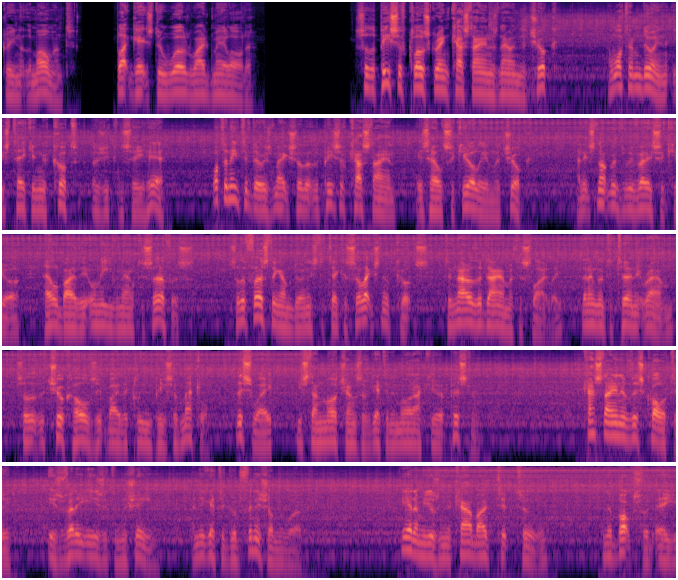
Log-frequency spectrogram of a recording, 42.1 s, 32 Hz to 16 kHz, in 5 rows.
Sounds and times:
Speech: 0.0 - 3.2, 4.4 - 6.9, 7.6 - 10.5, 11.1 - 15.0, 15.6 - 31.3, 32.5 - 37.6, 38.7 - 40.6, 41.2 - 42.1
Power tool: 6.1 - 42.1.

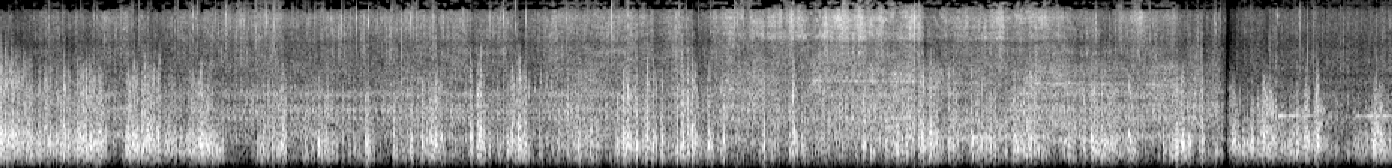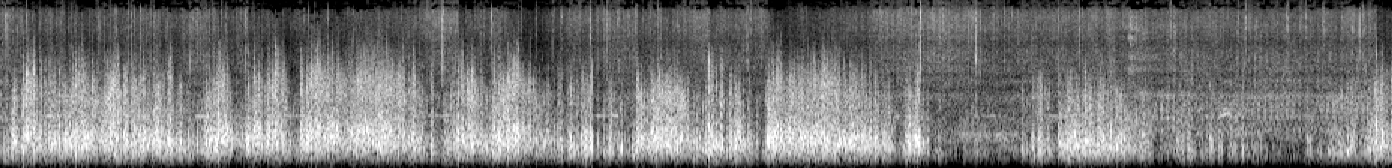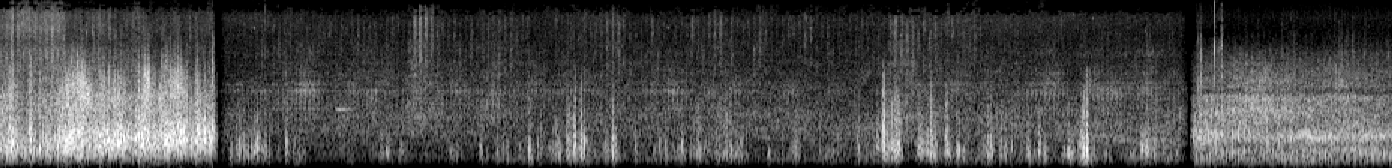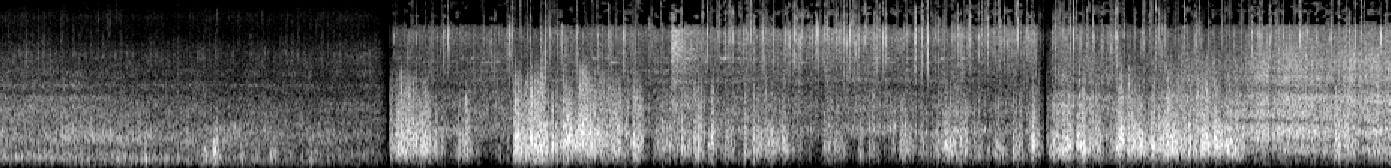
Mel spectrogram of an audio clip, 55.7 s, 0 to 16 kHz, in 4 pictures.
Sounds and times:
Wind noise (microphone): 0.0 - 40.1, 43.1 - 55.6
Fire: 0.0 - 55.6.

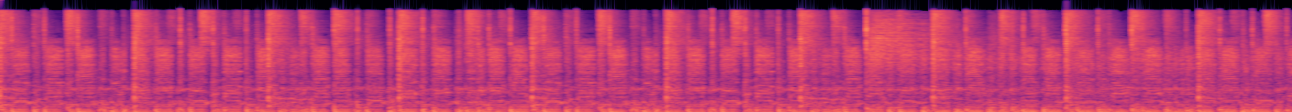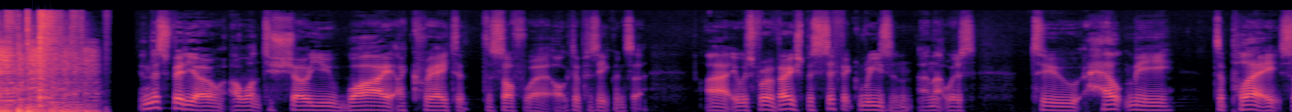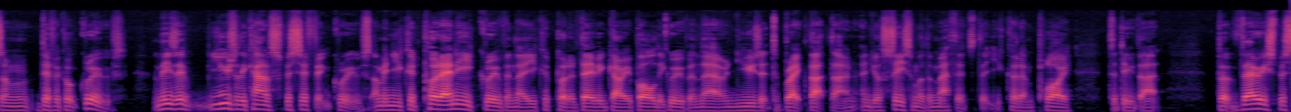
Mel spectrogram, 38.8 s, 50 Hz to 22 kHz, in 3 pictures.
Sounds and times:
Speech: 14.3 - 19.4, 20.0 - 38.7.

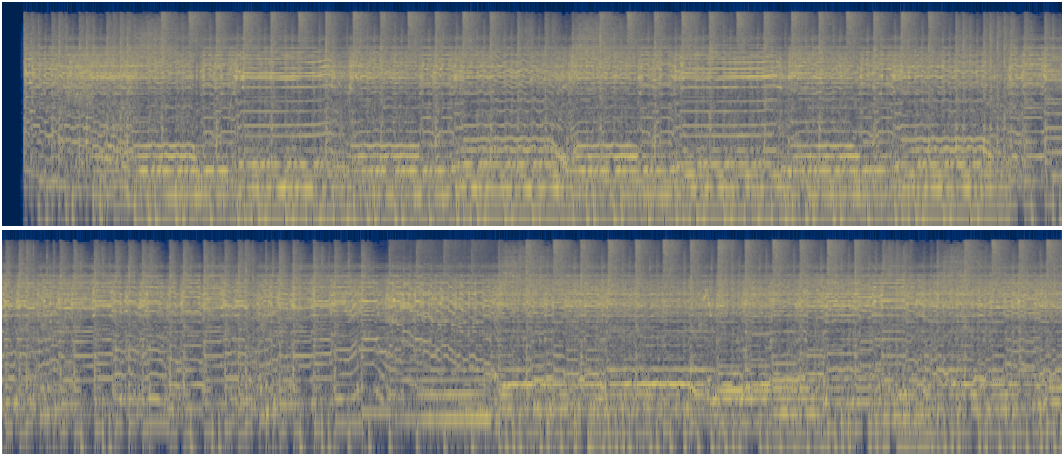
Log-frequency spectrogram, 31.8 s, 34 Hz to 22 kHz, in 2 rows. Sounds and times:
Electric guitar: 0.3 - 31.8.

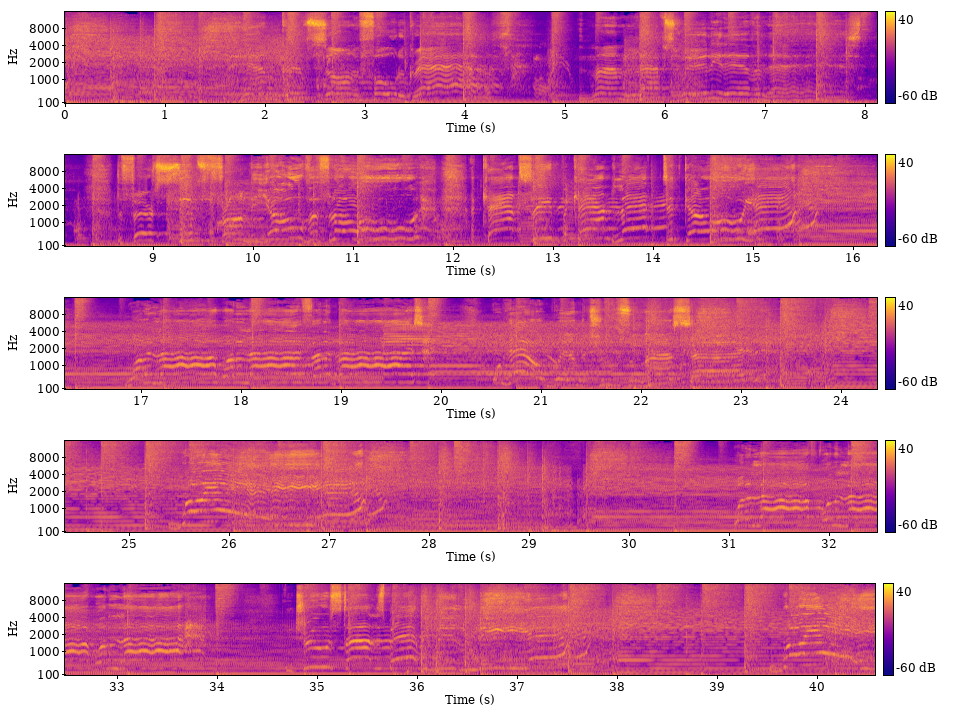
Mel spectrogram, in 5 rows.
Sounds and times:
Heavy metal: 0.0 - 40.5
Punk rock: 0.0 - 40.5.

